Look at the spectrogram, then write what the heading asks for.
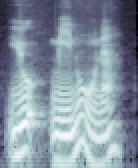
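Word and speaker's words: يؤمنون: Yu'minuna ya, orang-orang yang beriman. Yu'minuna. Jadi kalau misalkan memang tulisannya hamzah, maka dibacanya harus hamzah.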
